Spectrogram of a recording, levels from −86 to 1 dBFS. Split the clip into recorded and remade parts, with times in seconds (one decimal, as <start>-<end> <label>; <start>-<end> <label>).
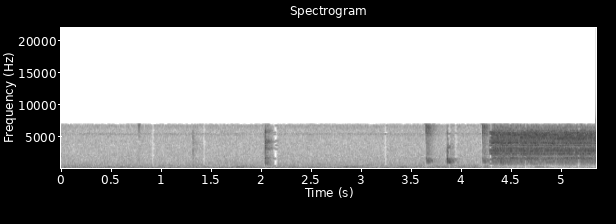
0.0-5.4 recorded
